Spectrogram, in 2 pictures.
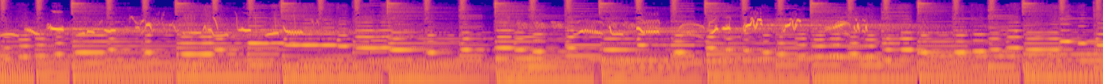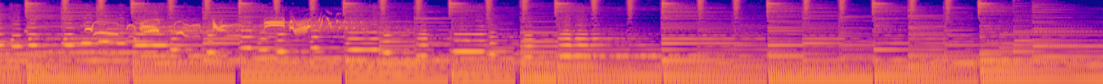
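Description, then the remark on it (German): Bursts of high, twittering birdsong chirps around a house on a sunny spring day come in three short flurries over a loud, steady bed of harmonic music with sustained chords. “Es zwitschert und zwatschert ein Ohrenschmaus, der Vogelgesang rings ums Haus.”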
